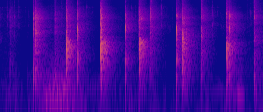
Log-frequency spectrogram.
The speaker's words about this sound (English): Yay, clap.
